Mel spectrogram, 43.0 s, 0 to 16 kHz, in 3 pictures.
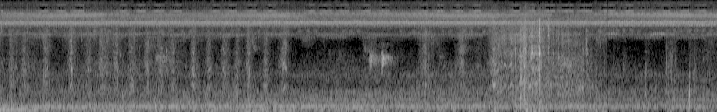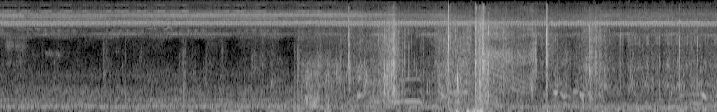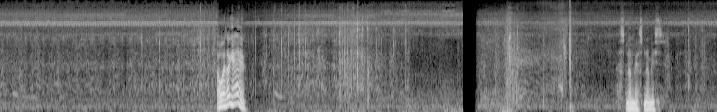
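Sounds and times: insects chirring: 0:00.0 - 0:43.0
rustle with soft clicks: 0:21.1 - 0:37.0.

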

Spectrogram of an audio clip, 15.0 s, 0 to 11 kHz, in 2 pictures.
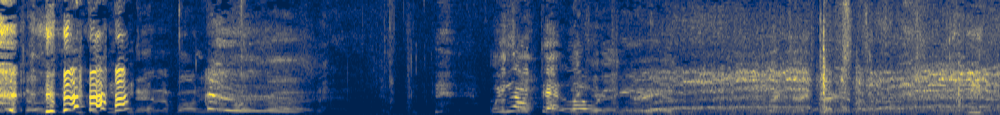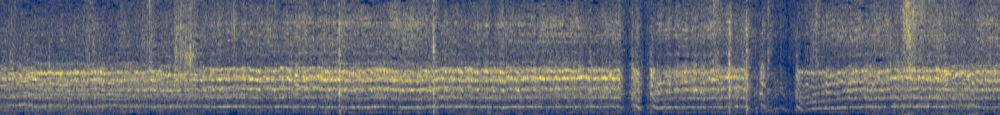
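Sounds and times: toy car electric motor whining: 0:04.6 - 0:15.0.

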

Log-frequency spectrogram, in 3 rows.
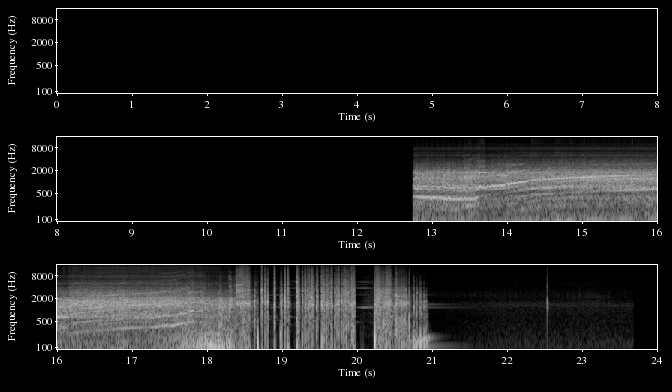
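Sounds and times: rc car motor whine: 0:12.8 - 0:18.7
tyres rumbling on pavement: 0:12.8 - 0:18.7
rc car crashing and tumbling: 0:16.1 - 0:21.2.

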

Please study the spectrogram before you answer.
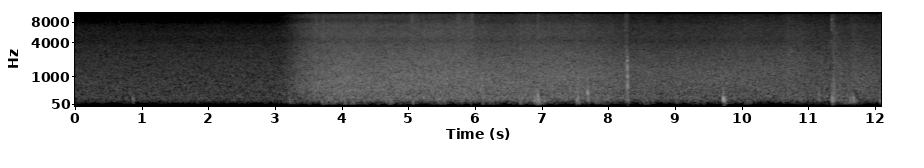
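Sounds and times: stream water rushing: 0:00.0 - 0:12.0
footsteps on leafy trail: 0:03.2 - 0:08.6.

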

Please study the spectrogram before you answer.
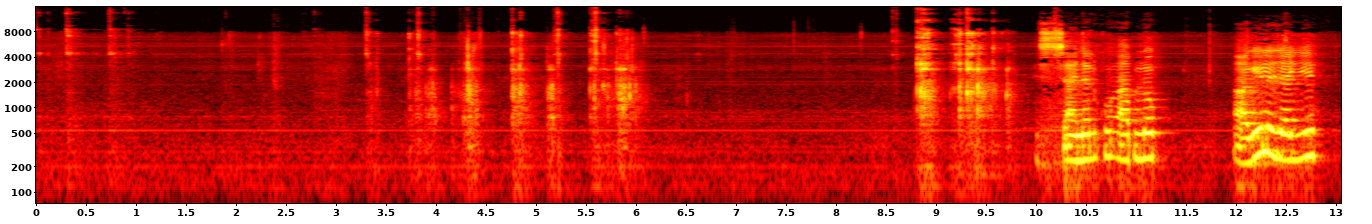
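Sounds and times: spoon scraping glass bowl: 0:03.3 - 0:06.1.

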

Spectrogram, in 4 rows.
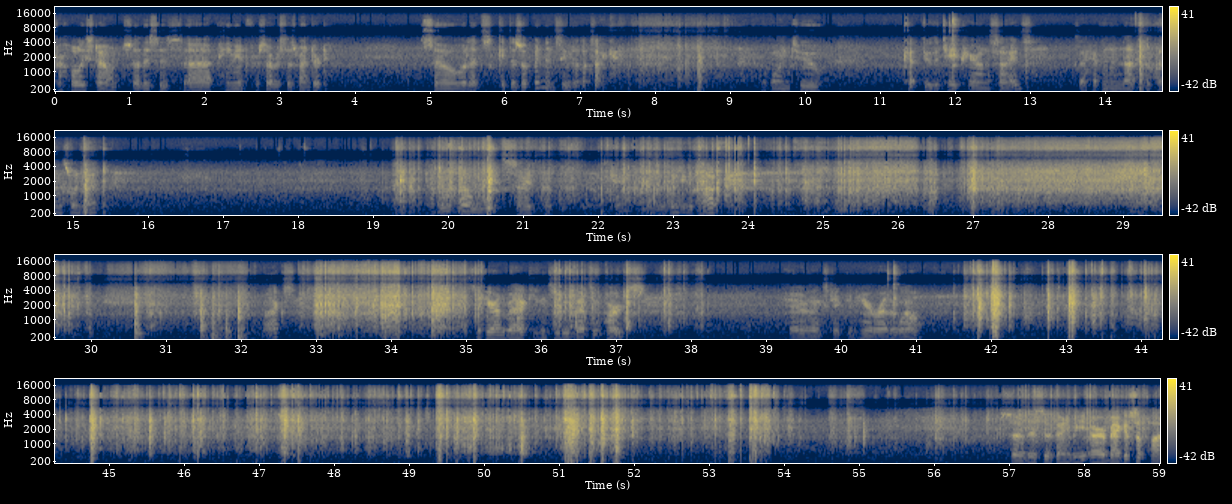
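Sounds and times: plastic bag crinkling: 0:18.8 - 0:30.0, 0:32.7 - 0:38.3, 0:41.5 - 0:59.0.

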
